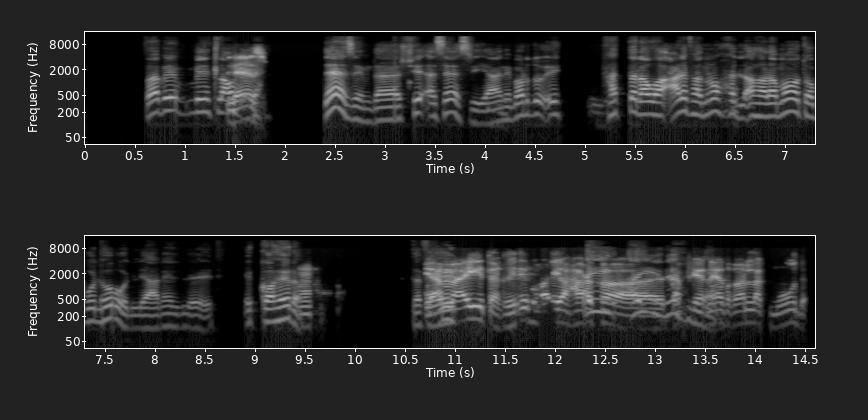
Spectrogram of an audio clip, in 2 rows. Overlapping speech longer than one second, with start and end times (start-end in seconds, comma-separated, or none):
none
